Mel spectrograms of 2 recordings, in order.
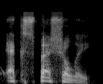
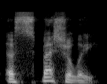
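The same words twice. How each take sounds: First: The word begins with an 'ex' sound. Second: The word begins with an 'es' sound. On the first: The speaker calls it wrong. "like E X. No, it's not an E X word. There is no especially" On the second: The speaker calls it right. "It's especially"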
